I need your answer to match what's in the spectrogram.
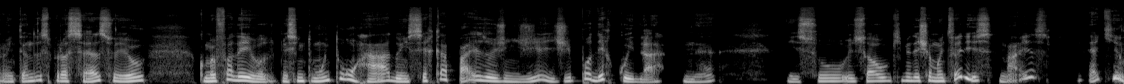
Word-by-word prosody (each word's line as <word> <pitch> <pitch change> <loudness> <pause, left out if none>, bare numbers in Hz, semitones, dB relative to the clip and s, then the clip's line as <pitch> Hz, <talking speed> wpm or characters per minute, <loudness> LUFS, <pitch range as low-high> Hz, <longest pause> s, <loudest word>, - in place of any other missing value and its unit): eu 140 - -5
entendo 140 +5 -2
esse 200 - -4
processo, 150 +1 +1
eu 145 +6 +4 0.5
como 145 - +3
eu - - +5
falei, 185 0 +5
eu 125 -3 +2
me 140 - 0
sinto 155 +4 0
muito 185 - +1
honrado 165 - +2
em 135 - +2
ser 165 +4 -1
capaz 210 -4 -1
hoje 145 -4 +3
em 130 - -3
dia 155 +11 -2
de 145 +3 -3
poder 200 +4 +1
cuidar, 125 -3 -1 0.2
né. 125 +4 -7 0.7
Isso 145 +4 -3
isso 140 +1 -2
é - - +3
algo 160 +2 0
que 175 - -9
me 170 - +1
deixa 165 +2 +2
muito 155 -1 +2
feliz, 275 - +2
mas 300 - -5 0.4
é - - -5
aquilo, 245 +8 0
155 Hz, 185 wpm, -22 LUFS, 135-180 Hz, 0.7 s, eu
